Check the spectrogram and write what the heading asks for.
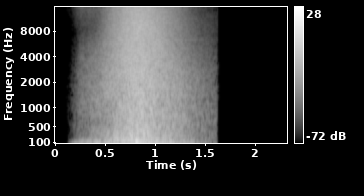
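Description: Whoosh sound effect for an animated logo reveal: one deep, noisy swell that builds to a peak just under a second in and fades away by about a second and a half.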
